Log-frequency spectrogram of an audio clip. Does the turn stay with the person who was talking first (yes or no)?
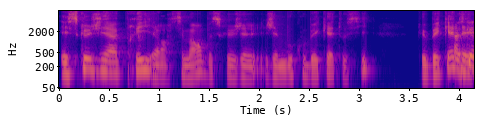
no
